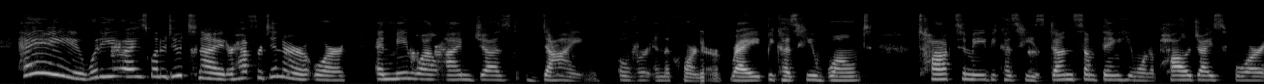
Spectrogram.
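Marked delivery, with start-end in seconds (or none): 0.2-3.1 put-on very high, airy, breezy casual voice. Recounting how he talked to the kids while ignoring me, imitating his casual voice. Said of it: "he'd talk in that voice like".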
